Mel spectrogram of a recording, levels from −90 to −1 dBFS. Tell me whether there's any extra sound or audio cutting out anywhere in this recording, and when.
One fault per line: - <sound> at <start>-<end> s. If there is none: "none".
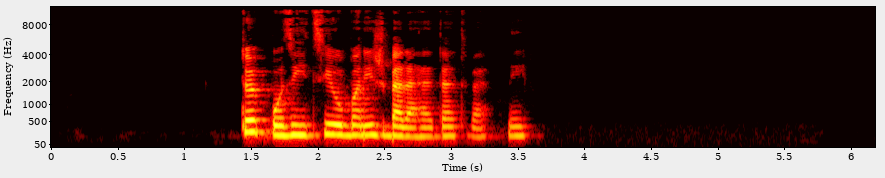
none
